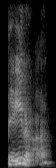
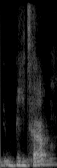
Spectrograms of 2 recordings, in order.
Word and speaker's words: beta: Greek letter Theta or beta or as the Americans say beta we don't call it beta in South Africa we call it beta and Alpha these three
